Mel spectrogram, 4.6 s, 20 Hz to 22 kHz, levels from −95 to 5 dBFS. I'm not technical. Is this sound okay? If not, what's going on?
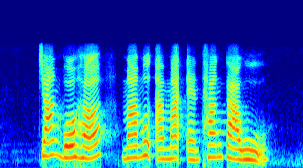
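Yes, this speech sounds fine: nothing has gone wrong with it, and the only thing you might notice is the slightly narrow, phone-call quality that comes from it travelling over an HD Voice call, which is normal.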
